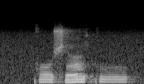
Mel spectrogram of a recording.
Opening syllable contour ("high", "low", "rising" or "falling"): low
